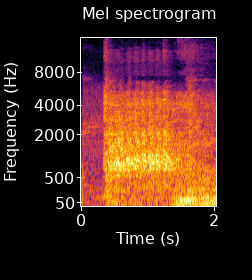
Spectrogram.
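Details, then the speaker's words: Toyota Land Cruiser Troopy with about 500,000 km at start-up for a test drive; a loud shrill screech over the start-up then eases off, caused by the wrong air conditioning belt fitted. "first thing that happens he starts it up and the thing scream because that damn air air conditioning belt is the wrong one"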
